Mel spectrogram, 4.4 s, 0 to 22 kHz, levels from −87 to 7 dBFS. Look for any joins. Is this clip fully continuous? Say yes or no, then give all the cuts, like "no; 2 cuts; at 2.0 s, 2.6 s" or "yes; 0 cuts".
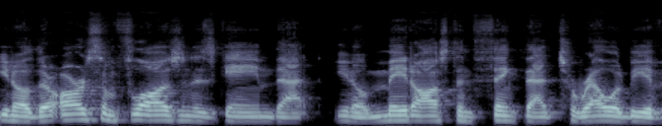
no; 1 cut; at 2.2 s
